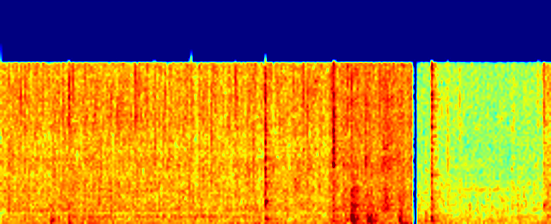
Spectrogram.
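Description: Poppy-seed paste sizzling in hot mustard oil in a kadai while a spatula stirs it, with a few scrapes against the pan in the second half. The sizzle drops suddenly quieter about four seconds in.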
